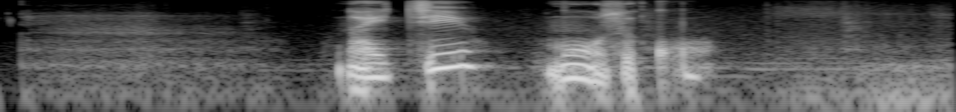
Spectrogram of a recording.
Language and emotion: Russian, sad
